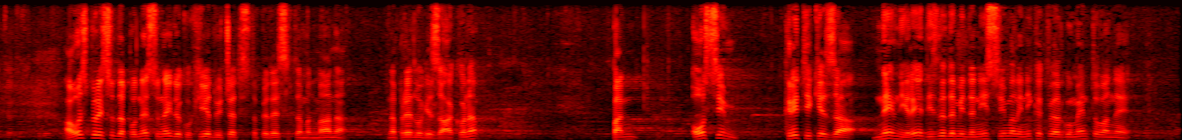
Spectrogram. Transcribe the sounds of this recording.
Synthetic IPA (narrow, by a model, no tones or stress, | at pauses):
a̰uspelisud̪apo̞d̪ne̞sune̞ɡd̪eo̞ko̞xiʎad̪uit͡ʃet̪ɾi̥st̪o̞pe̞d̪e̞se̞t̪amand̪maːnanapɾeːd̪lˠo̞ɡe̞zaːko̞na | pa | o̞sim | kɾit̪ike̞zad̪ne̞ːʋniɾe̞ːd̪izɡle̞d̪amid̪aniːsuimalinikakʋe̞aɾɡume̞nt̪o̞ʋane̞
